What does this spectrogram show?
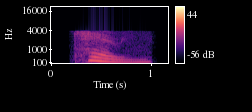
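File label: "caring", English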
